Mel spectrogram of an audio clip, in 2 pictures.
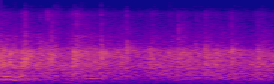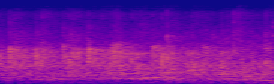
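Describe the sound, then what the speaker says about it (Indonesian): An audience claps warmly on stage, a steady dense patter of many hands lasting several seconds at moderate distance, with faint crowd murmur beneath. "Tepuk tangan untuk Carnegie."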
